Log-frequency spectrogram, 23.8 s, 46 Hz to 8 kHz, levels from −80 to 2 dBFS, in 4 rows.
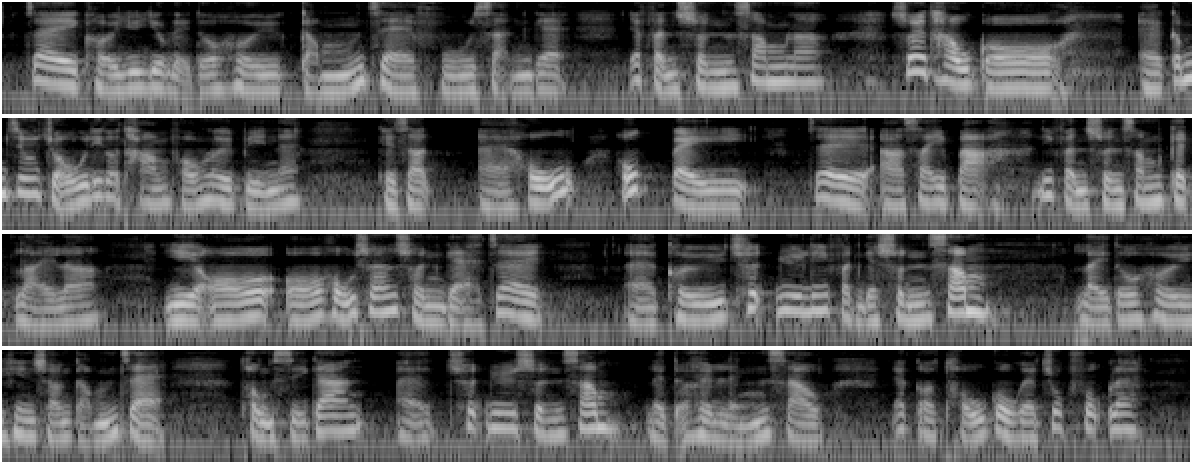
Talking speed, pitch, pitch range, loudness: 240 characters per minute, 160 Hz, 145-190 Hz, -27 LUFS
